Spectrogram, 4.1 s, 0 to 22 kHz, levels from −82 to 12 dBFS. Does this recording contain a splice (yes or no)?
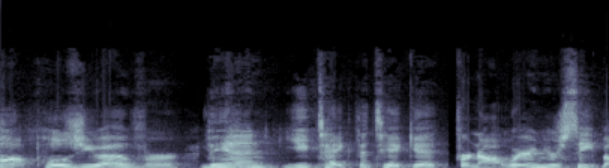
yes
